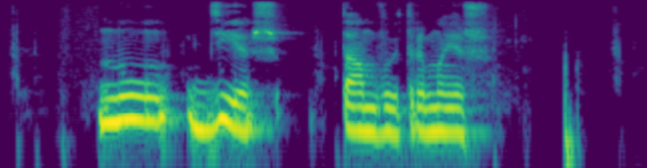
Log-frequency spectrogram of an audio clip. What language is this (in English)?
Belarusian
